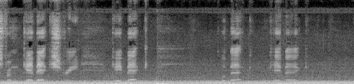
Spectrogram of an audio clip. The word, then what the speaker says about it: Quebec: Kbeck. Pretty sure they pronounce it Kback in Canada.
